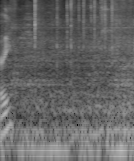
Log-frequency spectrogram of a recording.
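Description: Faint clicks and rustling from a hand pressing the try-me button and handling the tags on a plastic light-up jack-o'-lantern, over a steady low background hum. The clearest click comes about half a second in.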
